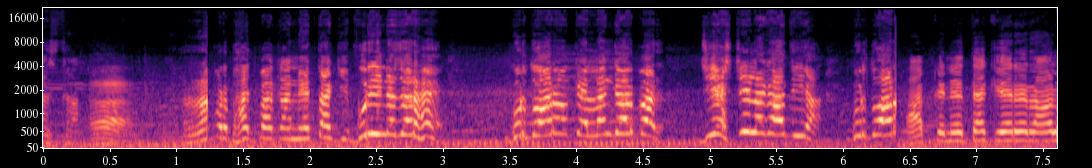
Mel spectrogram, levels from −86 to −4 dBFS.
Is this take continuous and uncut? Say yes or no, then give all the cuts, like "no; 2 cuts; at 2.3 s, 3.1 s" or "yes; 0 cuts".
no; 2 cuts; at 1.2 s, 6.4 s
